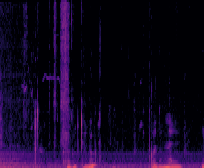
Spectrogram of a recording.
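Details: A rescued Moluccan cockatoo (Cacatua moluccensis), recently adopted and only just settling in, speaks its name in two short, voice-like phrases with gliding pitch about a second apart in a quiet indoor room.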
